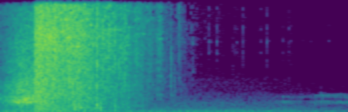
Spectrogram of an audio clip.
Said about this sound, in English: It takes him a moment, but he sees a black SUV in front of him driving in reverse at high speed. The red taillights are approaching quickly, and before he has time to react, he hears the collision and is knocked unconscious.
